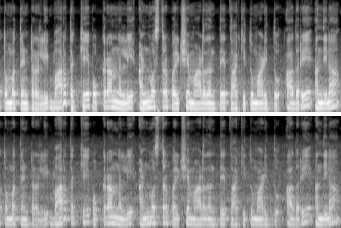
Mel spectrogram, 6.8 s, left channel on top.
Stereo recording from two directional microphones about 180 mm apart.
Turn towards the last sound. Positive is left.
turn(degrees=50)  # may be behind; listen again after turning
